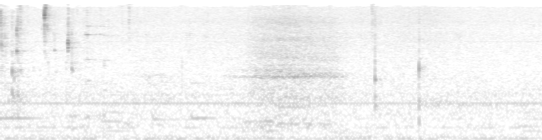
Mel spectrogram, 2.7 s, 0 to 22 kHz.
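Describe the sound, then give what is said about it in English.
Light whiskey from Cat's Eye Distillery, aged 13, 14 and 16 years, being poured into glasses: a quiet liquid trickle and splash swelling midway, followed by a couple of small drips or clinks, with no talking. “So I'm pouring these at the moment.”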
